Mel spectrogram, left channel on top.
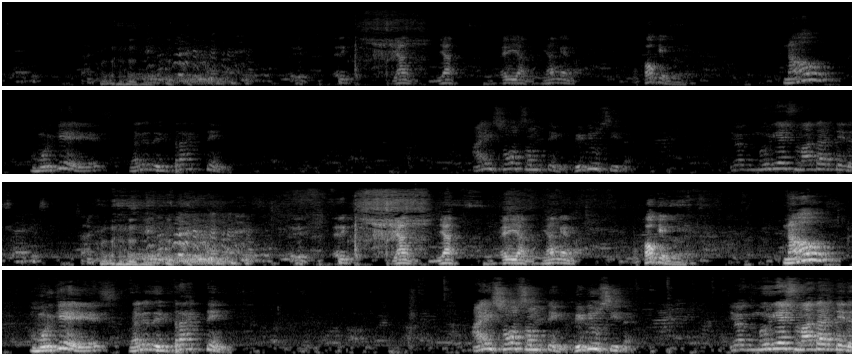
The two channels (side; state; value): left; quieter; 18.8 dB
